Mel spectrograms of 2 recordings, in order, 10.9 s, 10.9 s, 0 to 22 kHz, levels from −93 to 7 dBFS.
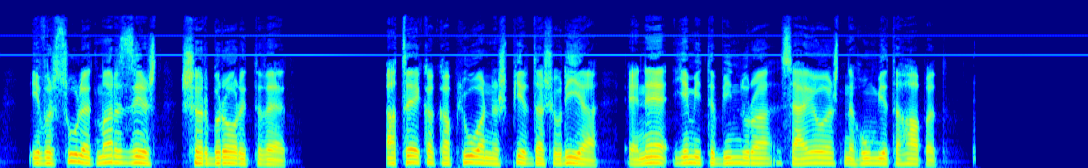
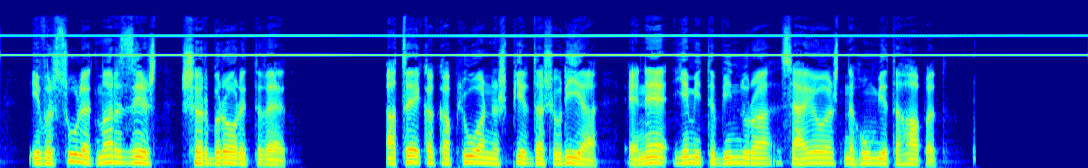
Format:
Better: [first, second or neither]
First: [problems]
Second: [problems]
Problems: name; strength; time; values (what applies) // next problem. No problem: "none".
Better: first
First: high-pitched whine; faint; throughout; 5.5 kHz, 30 dB below the speech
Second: high-pitched whine; loud; throughout; 5.5 kHz, 9 dB below the speech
